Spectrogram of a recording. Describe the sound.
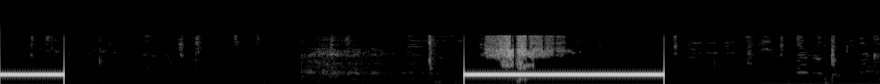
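Steady mid-pitched telephone tones sound while a number is being dialed. One short tone is followed by a longer tone of about two seconds, with faint clicks and ticks in the quiet gaps between them.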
